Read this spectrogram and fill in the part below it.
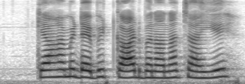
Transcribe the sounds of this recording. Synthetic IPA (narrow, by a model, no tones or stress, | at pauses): kjaːɦɐmẽɖeːbɪʈ̚kaːɾɖbɐnaːnat͡ʃaːɦieː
